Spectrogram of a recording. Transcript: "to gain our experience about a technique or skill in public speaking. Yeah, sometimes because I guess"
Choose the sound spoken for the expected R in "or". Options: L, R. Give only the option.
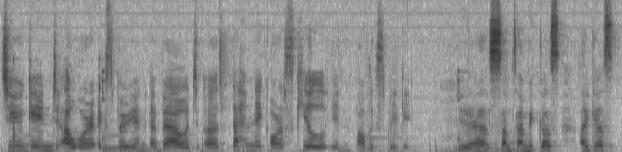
R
